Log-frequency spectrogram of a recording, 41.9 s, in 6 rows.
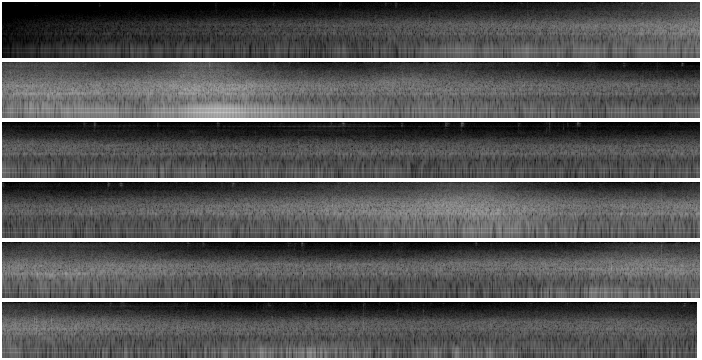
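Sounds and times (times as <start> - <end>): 
traffic: 0.0 - 41.8.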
